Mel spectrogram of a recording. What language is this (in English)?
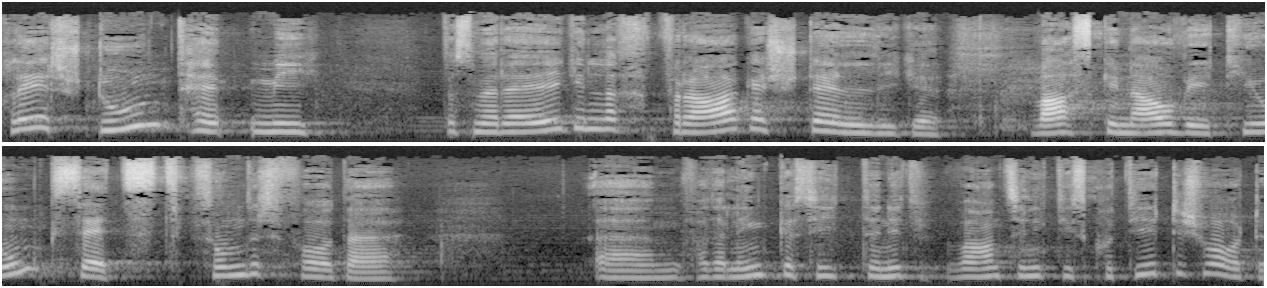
Swiss German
